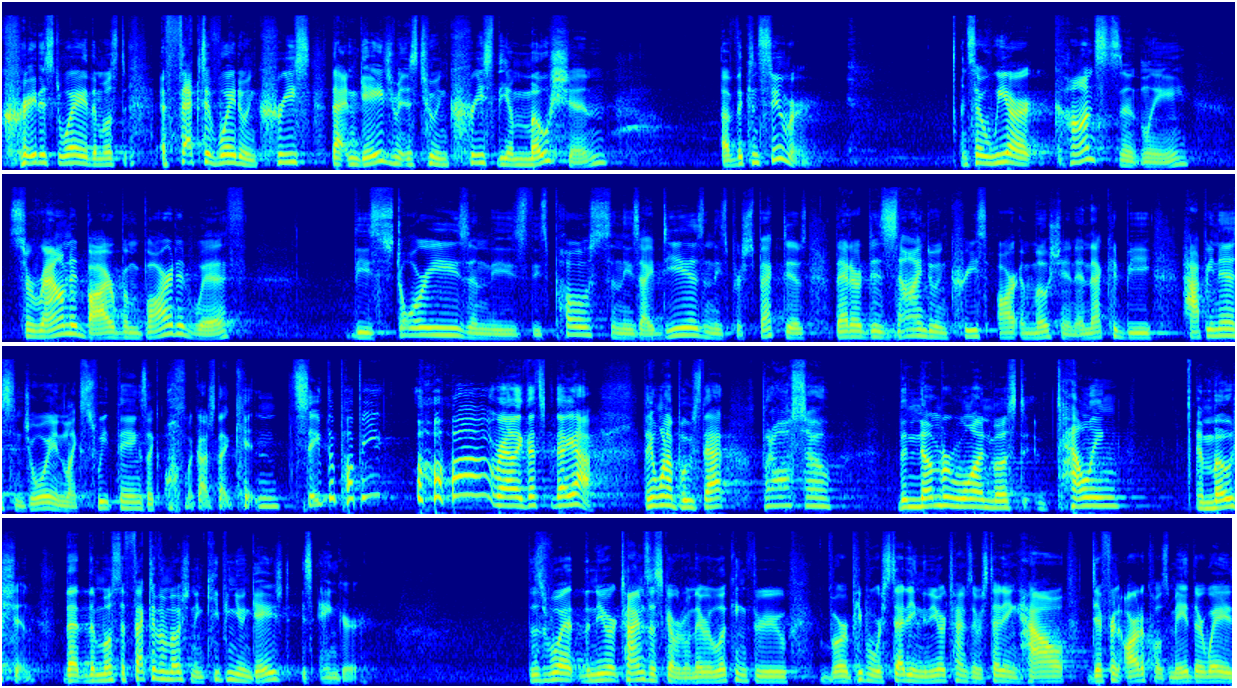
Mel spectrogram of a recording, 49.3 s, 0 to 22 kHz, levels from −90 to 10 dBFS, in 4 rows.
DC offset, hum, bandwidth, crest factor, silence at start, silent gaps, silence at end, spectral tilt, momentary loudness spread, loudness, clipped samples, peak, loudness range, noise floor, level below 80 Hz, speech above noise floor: under 0.1%; none; 16 kHz; 20 dB; 0 s; none; 0 s; -4.5 dB/octave; 13 LU; -31 LUFS; under 0.1%; -12 dBFS; 8 LU; -71 dBFS; -76 dBFS; 40 dB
